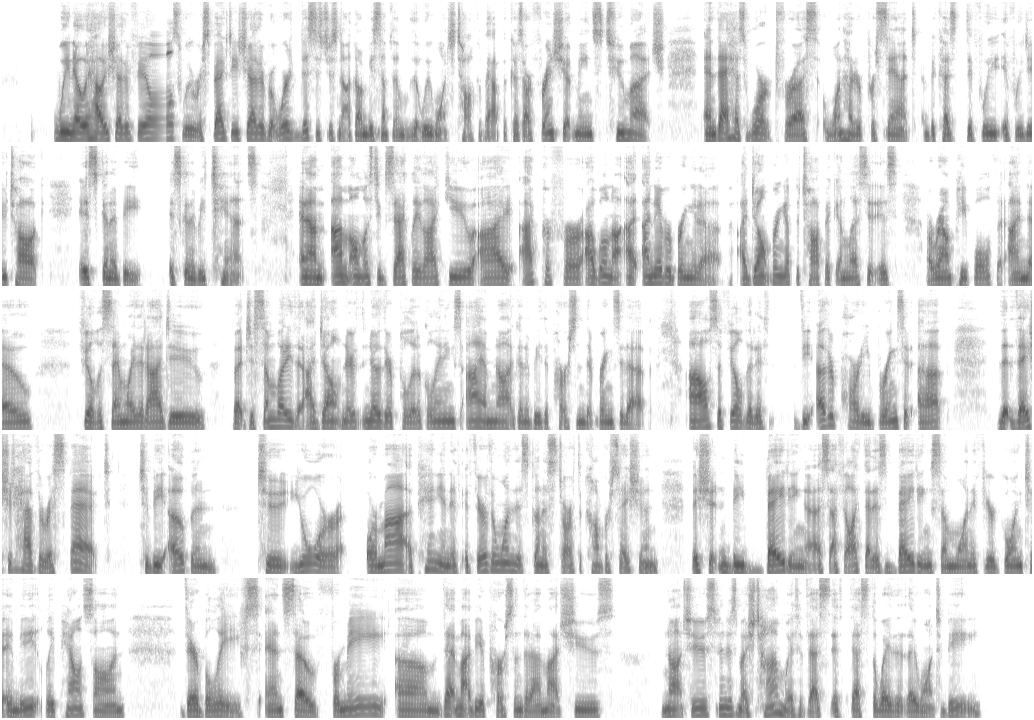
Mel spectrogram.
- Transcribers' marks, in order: other background noise; stressed: "baiting"
- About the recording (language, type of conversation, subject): English, unstructured, How do you feel about telling the truth when it hurts someone?
- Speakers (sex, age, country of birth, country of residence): female, 65-69, United States, United States; male, 60-64, United States, United States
